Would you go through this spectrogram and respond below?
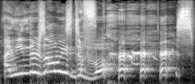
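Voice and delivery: slow, high-pitched laughing delivery; laughing aside. Real, not acted. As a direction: drag it out through real laughter. Joking about the drowning.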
